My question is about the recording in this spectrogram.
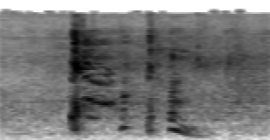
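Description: A few raspy coughs in quick succession, short and moderately loud, with a throat-clearing quality against a low background hiss.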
